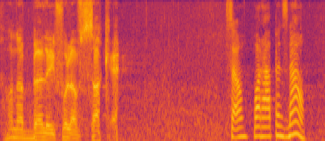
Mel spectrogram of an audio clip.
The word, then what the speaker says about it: sake: I'm out of saki. Sake. I need to get used to saying it correctly.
